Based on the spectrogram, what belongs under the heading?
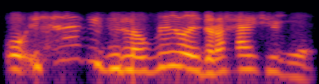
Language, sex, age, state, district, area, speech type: Manipuri, female, 18-30, Manipur, Kangpokpi, urban, conversation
